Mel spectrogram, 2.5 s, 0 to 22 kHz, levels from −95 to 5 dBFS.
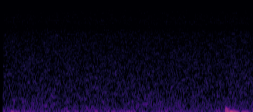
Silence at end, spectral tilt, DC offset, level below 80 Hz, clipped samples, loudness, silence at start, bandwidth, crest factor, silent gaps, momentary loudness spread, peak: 0 s; -3.5 dB/octave; under 0.1%; -72 dBFS; under 0.1%; -69 LUFS; 0.05 s; 16.5 kHz; 20 dB; none; 4 LU; -46 dBFS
